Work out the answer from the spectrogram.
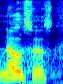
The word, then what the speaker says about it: gnosis: head knowledge is gnosis the g is silent gnosis but epidosis and it's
